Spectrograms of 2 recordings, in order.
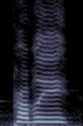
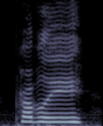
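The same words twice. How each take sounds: The two takes are said the same way.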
